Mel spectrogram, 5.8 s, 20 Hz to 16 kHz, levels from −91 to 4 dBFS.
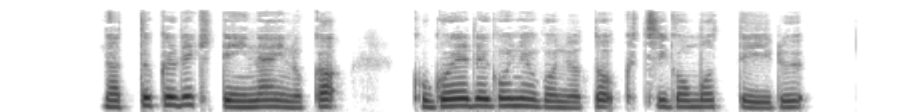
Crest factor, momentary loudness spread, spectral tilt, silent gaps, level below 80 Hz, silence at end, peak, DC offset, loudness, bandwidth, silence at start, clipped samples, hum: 18 dB; 10 LU; -5.5 dB/octave; 2.48-2.57 s, 4.56-4.60 s; -72 dBFS; 0.75 s; -6 dBFS; under 0.1%; -23 LUFS; 11 kHz; 0.65 s; under 0.1%; none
